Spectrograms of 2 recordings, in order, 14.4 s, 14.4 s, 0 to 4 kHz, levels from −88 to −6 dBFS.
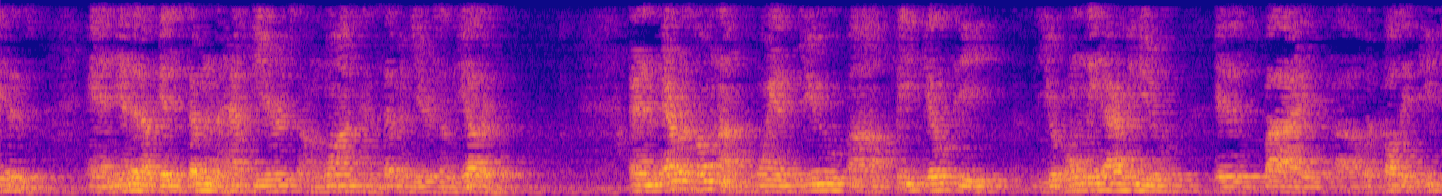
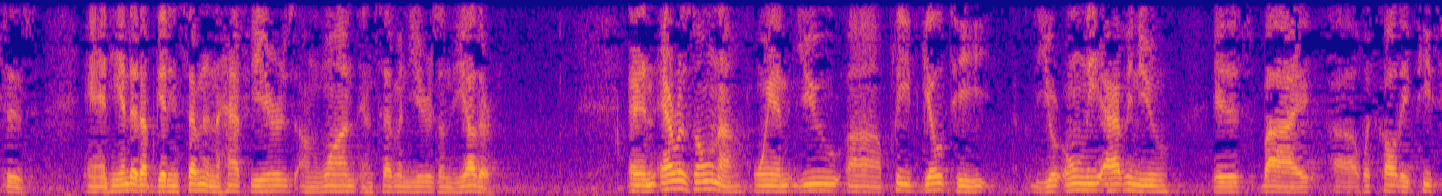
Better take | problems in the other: second | room echo; dies away in 1.1 s

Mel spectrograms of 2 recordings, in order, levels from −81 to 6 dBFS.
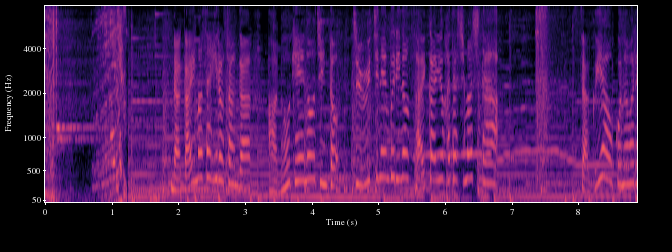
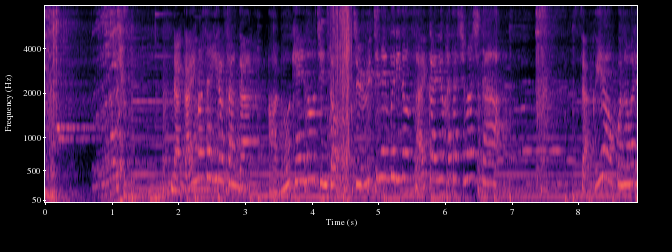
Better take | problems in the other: first | background sound (Packing tape, duct tape / Tearing); 6 dB below the speech // room echo; dies away in 1.2 s

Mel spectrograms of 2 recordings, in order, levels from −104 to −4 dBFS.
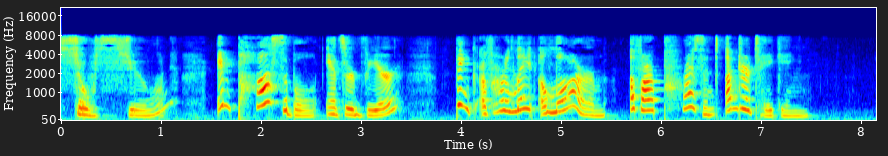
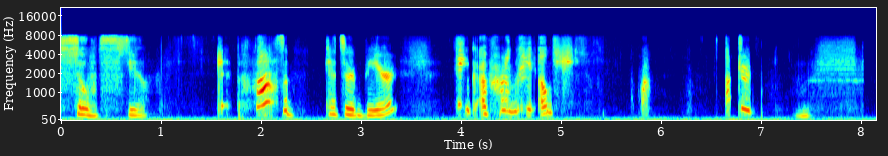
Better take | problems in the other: first | noise reduction (neural diffusion model UNIVERSE++)

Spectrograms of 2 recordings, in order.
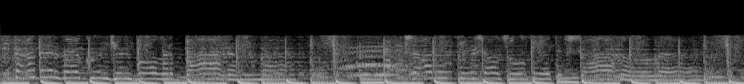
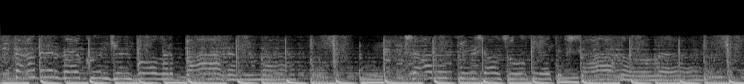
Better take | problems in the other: second | background sound (Animal / Brass instrument); 12 dB below the speech

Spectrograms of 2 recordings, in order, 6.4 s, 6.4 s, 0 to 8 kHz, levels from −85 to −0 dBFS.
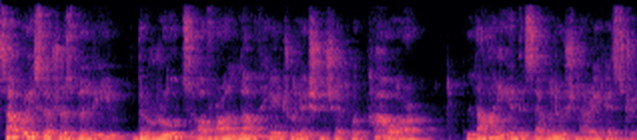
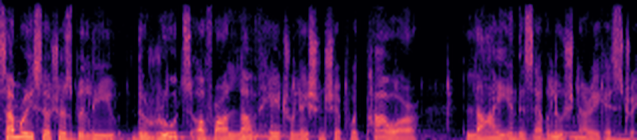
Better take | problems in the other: second | room echo; dies away in 0.5 s

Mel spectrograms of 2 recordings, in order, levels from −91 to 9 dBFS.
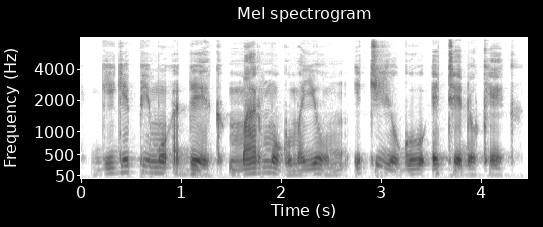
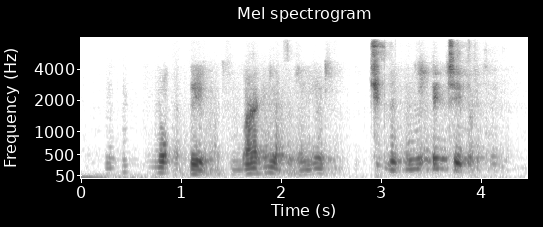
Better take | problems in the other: first | noise reduction (neural mask model DeepFilterNet 3)

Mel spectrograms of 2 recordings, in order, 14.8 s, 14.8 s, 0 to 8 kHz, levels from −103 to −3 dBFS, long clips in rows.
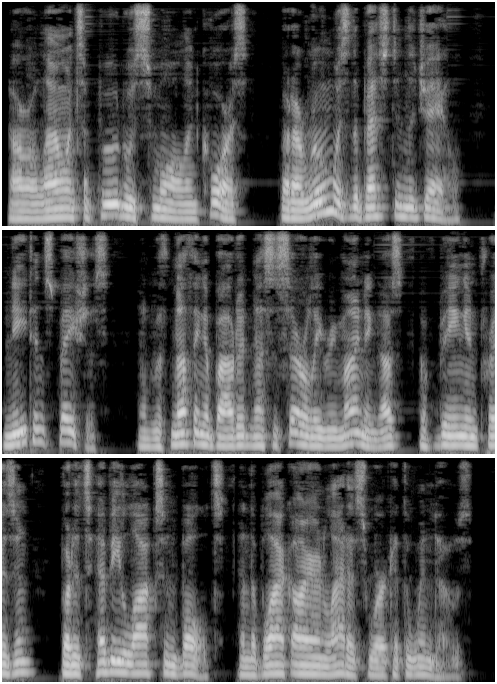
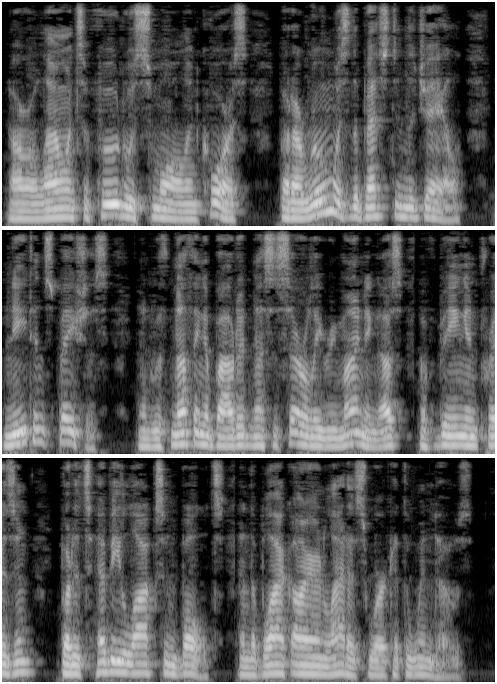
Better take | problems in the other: second | noise reduction (neural mask model DeepFilterNet 3)

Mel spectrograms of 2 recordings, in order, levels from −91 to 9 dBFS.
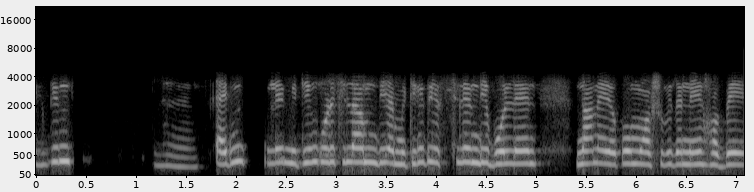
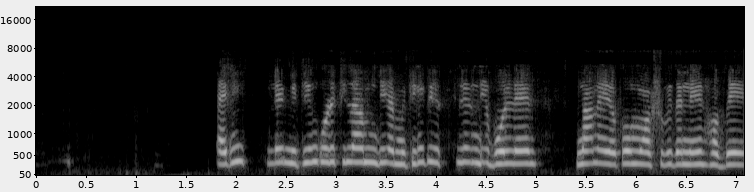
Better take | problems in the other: first | noise reduction (neural mask model DeepFilterNet 3)

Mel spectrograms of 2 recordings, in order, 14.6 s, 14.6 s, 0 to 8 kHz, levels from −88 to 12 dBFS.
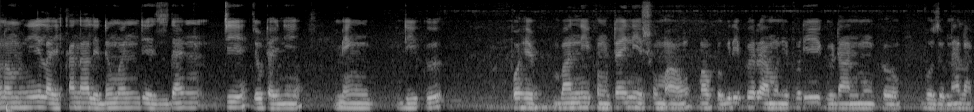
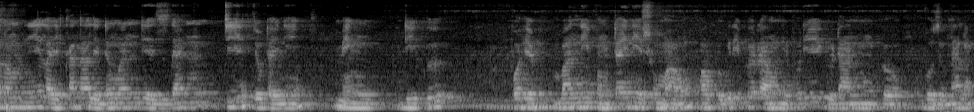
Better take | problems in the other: first | room echo; dies away in 1.2 s

